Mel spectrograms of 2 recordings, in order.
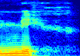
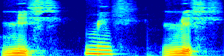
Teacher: And again, no friction on the CH. We shouldn't hear mich.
